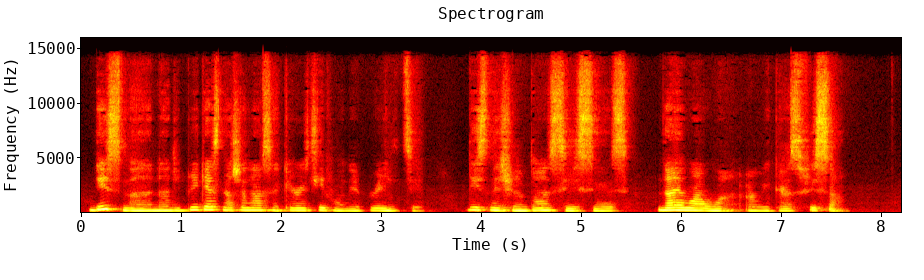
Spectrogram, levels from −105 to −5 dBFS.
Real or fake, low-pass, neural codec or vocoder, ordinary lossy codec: fake; 14.4 kHz; codec, 44.1 kHz, 2.6 kbps, DAC; AAC, 64 kbps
